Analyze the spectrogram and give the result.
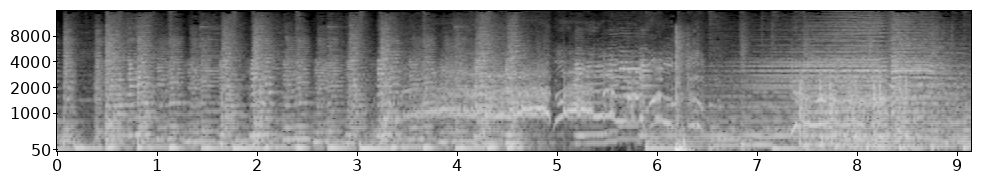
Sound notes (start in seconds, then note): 3.4 shrieking; 7.5 pounding on glass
